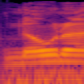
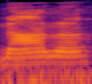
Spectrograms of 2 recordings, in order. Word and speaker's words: nona: For 9, I've heard it pronounced with nona and nana, whatever your preference is, works great.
